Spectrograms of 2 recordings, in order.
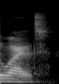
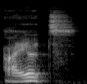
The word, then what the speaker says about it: IELTS: The topic for today is Introduction to IELTS. Before moving further, let's first understand how do we pronounce this. I've heard many people mispronounce it, but don't worry, I'm here to help. It is IELTS.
